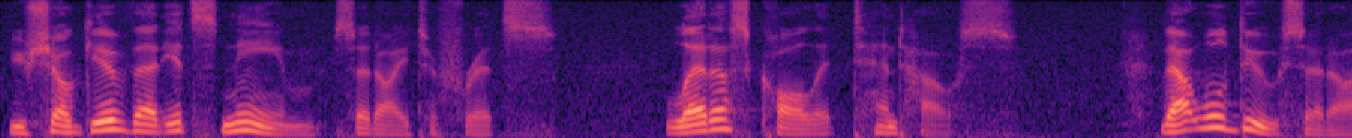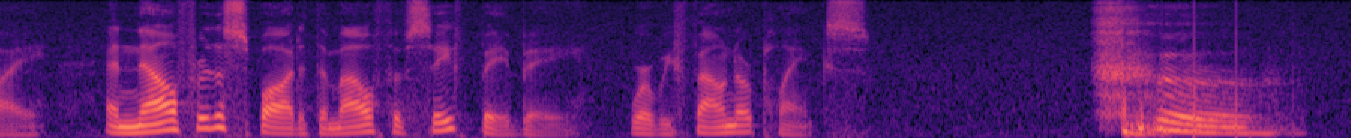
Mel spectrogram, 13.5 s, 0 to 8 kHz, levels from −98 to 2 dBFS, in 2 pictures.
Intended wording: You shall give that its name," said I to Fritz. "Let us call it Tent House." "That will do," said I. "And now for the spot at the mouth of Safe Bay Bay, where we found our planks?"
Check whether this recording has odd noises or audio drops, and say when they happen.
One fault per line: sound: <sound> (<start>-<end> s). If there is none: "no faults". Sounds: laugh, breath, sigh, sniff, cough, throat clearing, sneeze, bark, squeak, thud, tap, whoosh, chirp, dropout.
sound: sigh (12.2-13.3 s)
